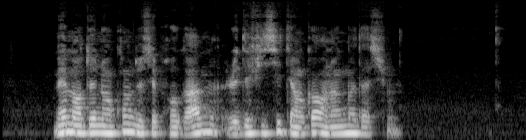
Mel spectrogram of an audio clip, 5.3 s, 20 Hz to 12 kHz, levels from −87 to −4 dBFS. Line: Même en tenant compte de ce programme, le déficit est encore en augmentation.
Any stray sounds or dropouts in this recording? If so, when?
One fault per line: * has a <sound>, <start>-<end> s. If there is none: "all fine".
all fine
